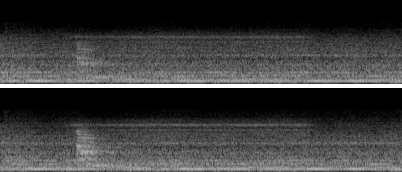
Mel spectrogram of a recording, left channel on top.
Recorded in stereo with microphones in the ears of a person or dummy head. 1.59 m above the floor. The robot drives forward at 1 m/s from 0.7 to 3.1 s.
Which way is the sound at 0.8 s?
30° right (ahead or behind).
